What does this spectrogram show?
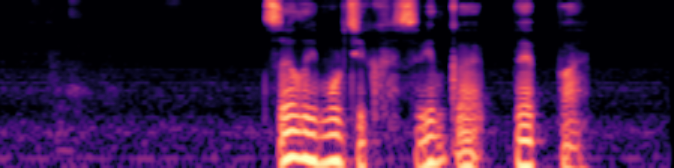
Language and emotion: Russian, neutral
